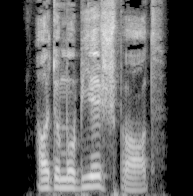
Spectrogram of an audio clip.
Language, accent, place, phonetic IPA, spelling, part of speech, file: German, Germany, Berlin, [aʊ̯tomoˈbiːlʃpɔʁt], Automobilsport, noun, De-Automobilsport.ogg
- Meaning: 1. autosport 2. motor racing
